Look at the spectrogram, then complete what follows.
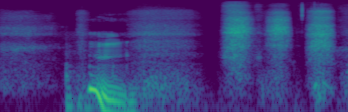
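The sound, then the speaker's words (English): A brief voiced huff, then three quick, loud sniffs right up against the microphone, each a short breathy burst of air in fast succession. “Are you getting a good sniff in there?”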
